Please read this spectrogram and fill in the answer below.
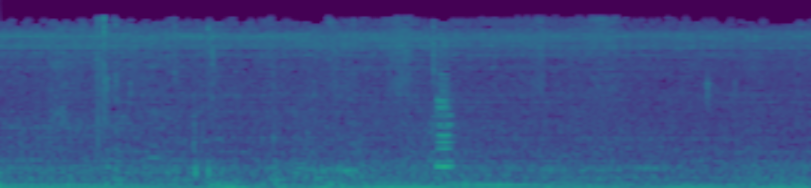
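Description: Car engine running with a steady low rumble, heard from inside the cabin, and one short horn toot about three seconds in.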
